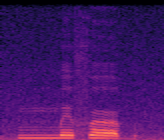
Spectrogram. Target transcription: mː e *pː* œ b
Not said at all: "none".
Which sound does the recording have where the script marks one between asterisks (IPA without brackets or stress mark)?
f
